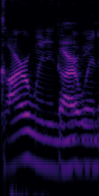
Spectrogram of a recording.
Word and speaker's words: Gawain: Gawain, I think is how they pronounce it. Garwin in the movie. – Yeah, something like that.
